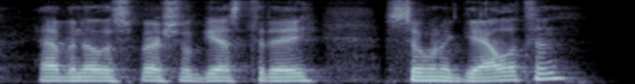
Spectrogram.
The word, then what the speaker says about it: Sona Gallatin: Uh, have another special guest today, Sona Gallatin. Hi, John. Am I pronouncing that right?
